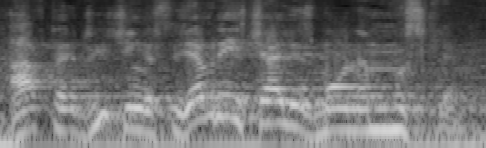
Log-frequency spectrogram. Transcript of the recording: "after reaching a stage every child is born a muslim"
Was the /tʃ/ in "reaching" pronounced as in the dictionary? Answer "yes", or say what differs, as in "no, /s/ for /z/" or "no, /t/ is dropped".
yes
